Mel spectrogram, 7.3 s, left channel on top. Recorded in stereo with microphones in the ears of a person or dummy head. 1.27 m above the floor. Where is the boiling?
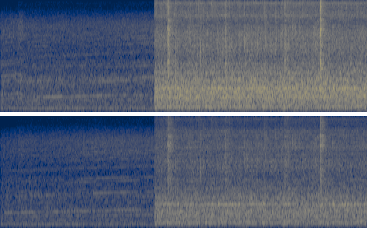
40° left (ahead or behind), 0.6 m.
